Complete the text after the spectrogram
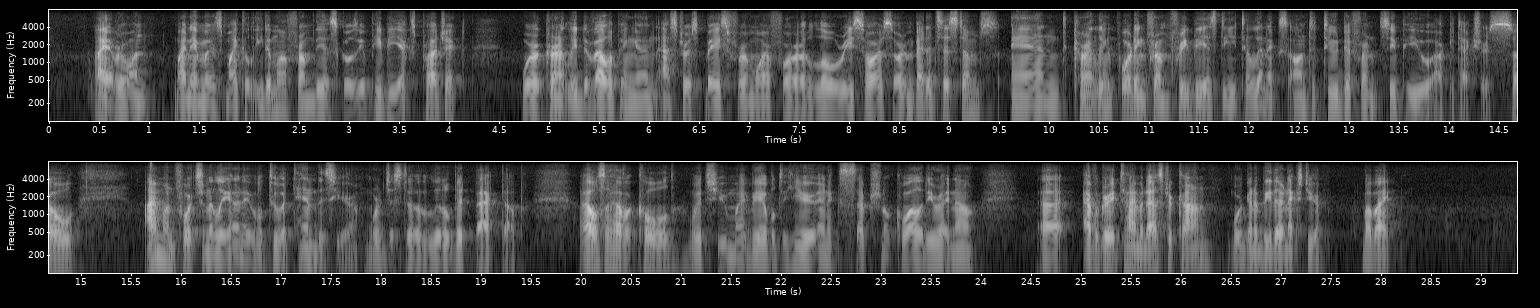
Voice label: greeting in G.722; ENG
